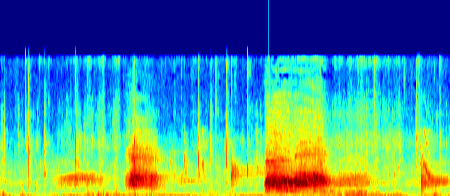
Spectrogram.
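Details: A crow at food gives a few scattered rasping caws, one long loud drawn-out caw near the middle, with softer distant calls and a low hum behind.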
